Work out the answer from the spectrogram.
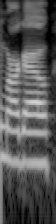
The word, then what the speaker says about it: Margeaux: Margeaux is spelled like Papado. It's Margeaux.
